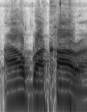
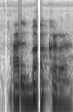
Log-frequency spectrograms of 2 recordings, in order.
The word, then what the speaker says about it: Al-Baqarah: The Al-Baqarah. I think that's how you say it. Al-Baqarah, yeah.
